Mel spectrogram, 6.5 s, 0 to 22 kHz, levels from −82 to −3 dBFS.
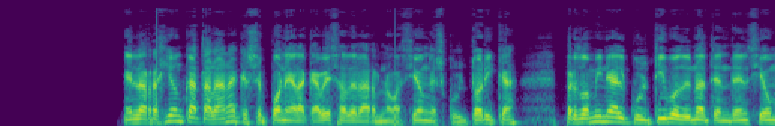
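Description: At 1.30 s, 3.29 s and 5.28 s the speech hits a tiny skip. That's overlap between stream segments: the segments are 2 s long, and where the time stamps of neighbouring ones overlapped, the player trimmed the overlap off audio that wasn't actually doubled. So roughly 13 ms, 14 ms and 8 ms simply vanish, the waveform jumps across the gap, and you get that evenly spaced skip every two seconds.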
